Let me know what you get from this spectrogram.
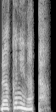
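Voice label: healed, Japanese; sophia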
